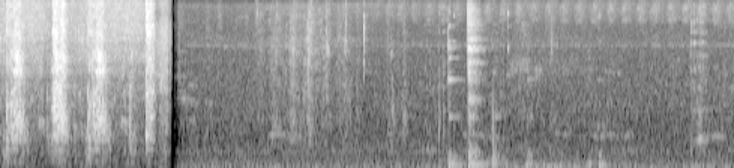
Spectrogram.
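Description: Black chicken with sauces is stirred in a pan: a few loud scraping strokes at the start, then quieter sizzling with occasional clinks and scrapes of a utensil against the pan.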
